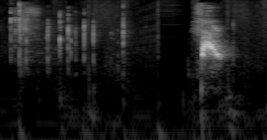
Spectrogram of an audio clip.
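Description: Foil wrapper of a Pokémon trading-card booster pack crinkling and rustling as it is torn open and the cards are slid out, with quick small clicks and a sharper, louder crinkle about one and a half seconds in.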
